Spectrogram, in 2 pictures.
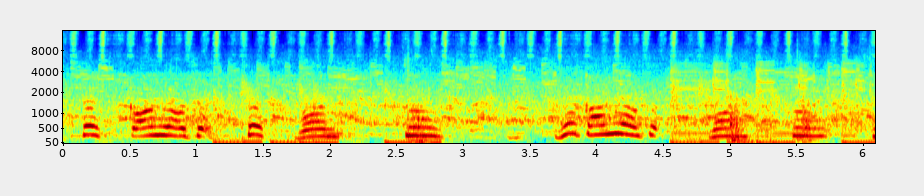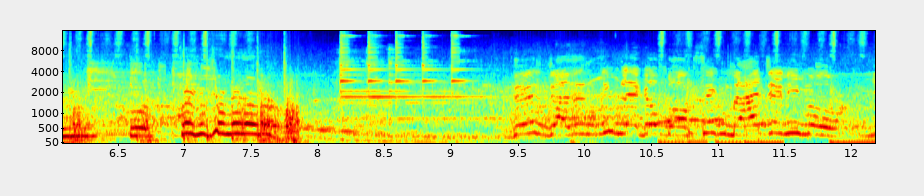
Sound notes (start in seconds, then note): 8.1 Bell rings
